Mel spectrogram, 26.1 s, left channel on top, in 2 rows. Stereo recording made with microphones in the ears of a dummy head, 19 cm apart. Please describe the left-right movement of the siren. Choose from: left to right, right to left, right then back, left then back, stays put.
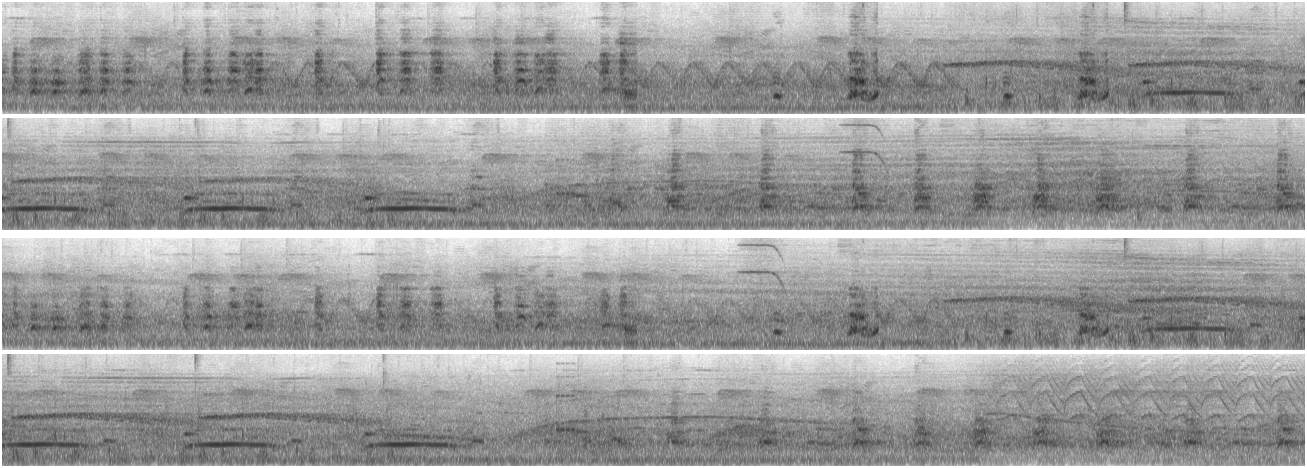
left to right.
